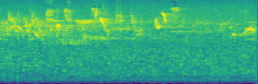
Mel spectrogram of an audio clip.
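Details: ['Eurasian blackcap singing: a dense run of varied chirps and warbled notes, steady throughout, over a constant hiss of outdoor background noise.']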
